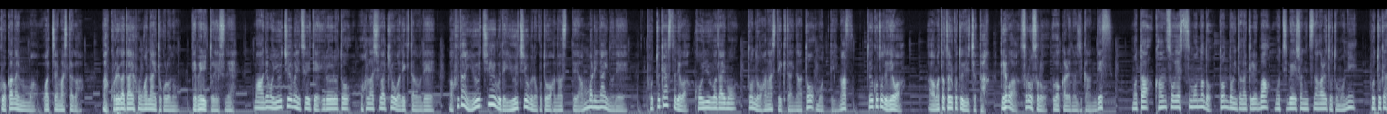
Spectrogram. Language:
Japanese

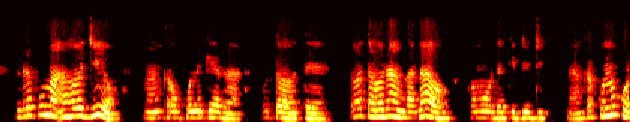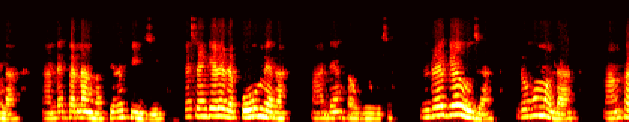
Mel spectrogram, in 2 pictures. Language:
Langi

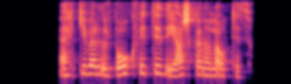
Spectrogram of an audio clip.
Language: Icelandic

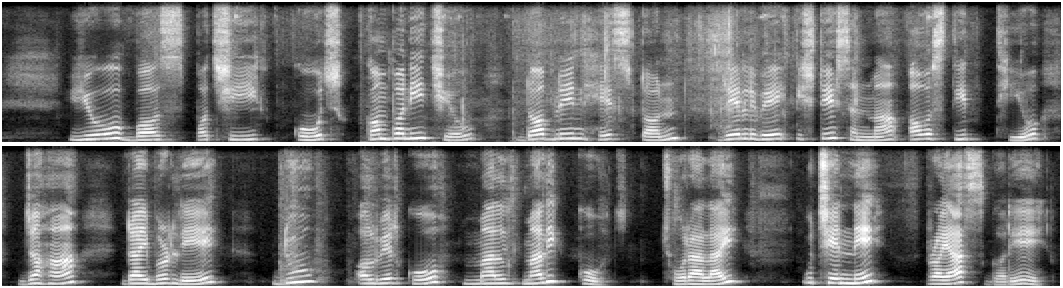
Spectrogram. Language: Nepali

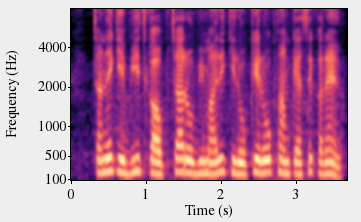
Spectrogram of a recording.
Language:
Chhattisgarhi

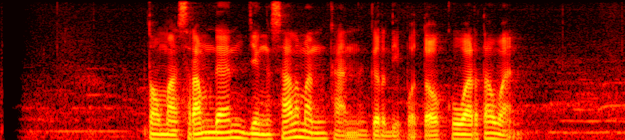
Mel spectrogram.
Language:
Sundanese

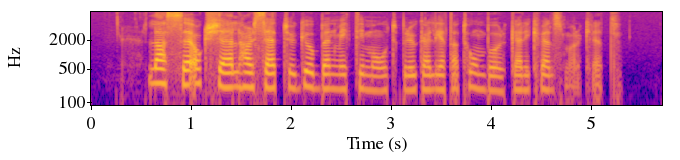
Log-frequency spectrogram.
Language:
Swedish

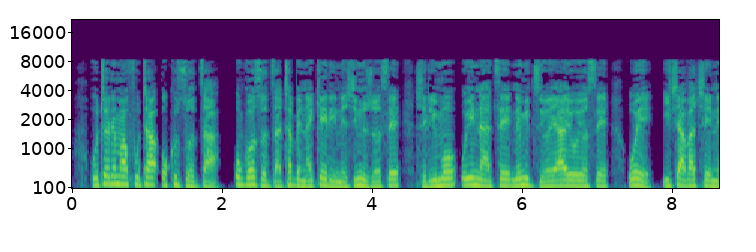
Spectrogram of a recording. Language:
Shona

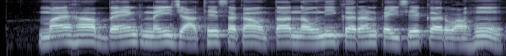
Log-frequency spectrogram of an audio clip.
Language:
Chhattisgarhi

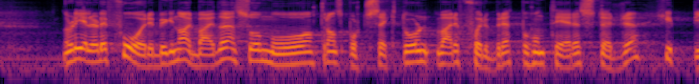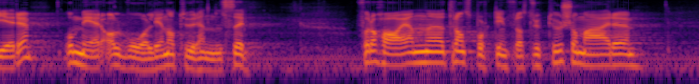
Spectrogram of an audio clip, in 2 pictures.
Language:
Norwegian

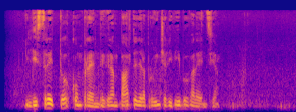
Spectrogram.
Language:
Italian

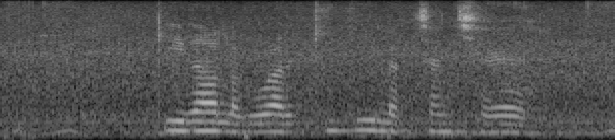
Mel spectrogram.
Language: Magahi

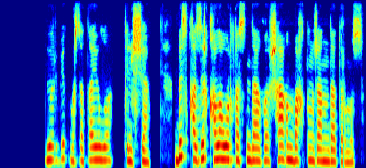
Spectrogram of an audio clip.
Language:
Kazakh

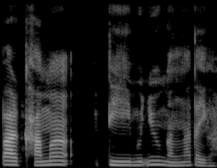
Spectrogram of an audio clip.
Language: Wancho Naga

